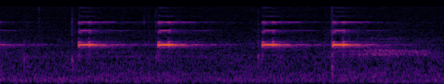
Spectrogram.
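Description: Reliabilt electronic keypad deadbolt beeping as its number keys are pressed: four short, high beeps about half a second apart, one for each key as the programming code is entered.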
